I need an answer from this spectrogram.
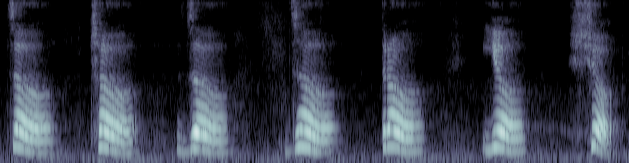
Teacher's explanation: यांचा उच्चार करताना आपल्याला य युक्त उच्चार करावा लागतो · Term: तालव्य वर्ण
